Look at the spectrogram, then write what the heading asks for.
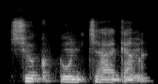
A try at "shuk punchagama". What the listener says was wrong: Eso, shuk punchagama.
